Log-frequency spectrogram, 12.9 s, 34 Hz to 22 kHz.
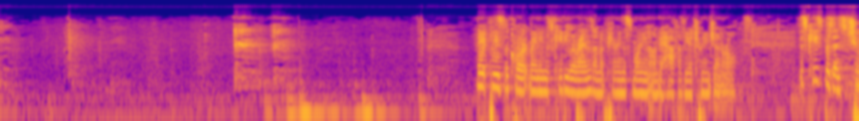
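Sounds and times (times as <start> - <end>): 
person coughing: 0.0 - 0.4, 3.5 - 4.6
speech: 7.2 - 11.4, 12.0 - 12.8.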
